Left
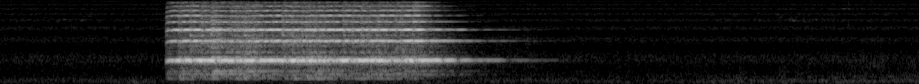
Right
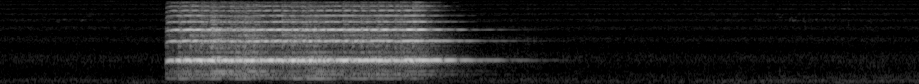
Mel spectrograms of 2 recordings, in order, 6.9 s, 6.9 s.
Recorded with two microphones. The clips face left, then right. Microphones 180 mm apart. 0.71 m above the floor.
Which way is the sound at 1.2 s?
50° right (ahead or behind).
